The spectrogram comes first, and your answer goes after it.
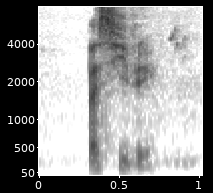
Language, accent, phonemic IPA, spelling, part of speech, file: French, France, /pa.si.ve/, passiver, verb, LL-Q150 (fra)-passiver.wav
- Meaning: 1. to make passive 2. to passivate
